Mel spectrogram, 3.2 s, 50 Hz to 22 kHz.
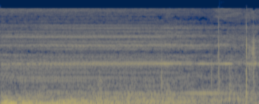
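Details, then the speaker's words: Frigidaire fridge that was not cooling (about 61°F inside), plugged back in after evaporator fan work; fan running, then a steady low hum with a faint buzz and no clicking as the compressor starts normally. "I can feel the air blowing through now we're gonna hear the compressor turn on"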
